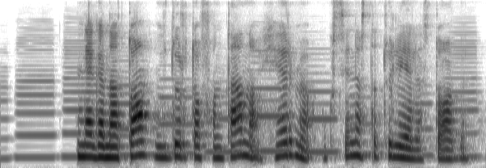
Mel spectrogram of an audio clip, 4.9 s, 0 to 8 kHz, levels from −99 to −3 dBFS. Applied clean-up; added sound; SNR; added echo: none; Wind instrument, woodwind instrument; 19 dB; reverberation time 0.7 s.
